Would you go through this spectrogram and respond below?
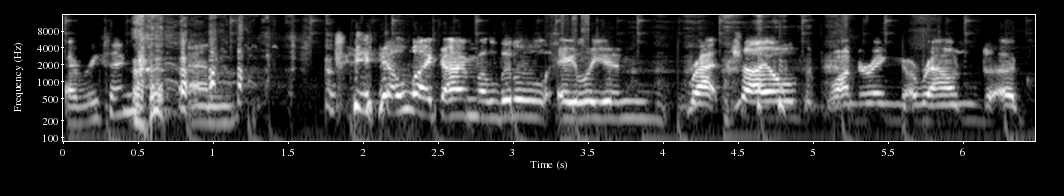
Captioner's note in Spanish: risas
